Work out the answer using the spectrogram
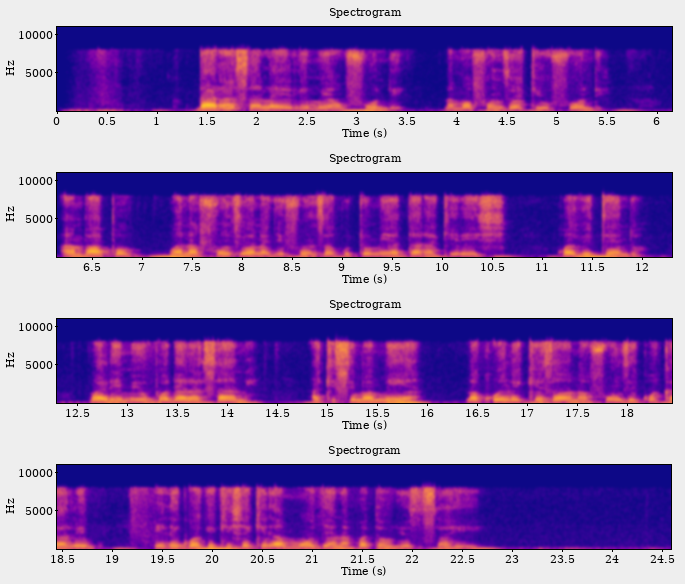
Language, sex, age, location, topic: Swahili, female, 18-24, Dar es Salaam, education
